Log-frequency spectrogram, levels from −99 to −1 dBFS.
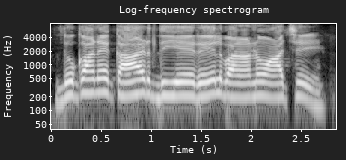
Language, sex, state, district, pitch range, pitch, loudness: Bengali, male, West Bengal, Cooch Behar, 195-220 Hz, 205 Hz, -10 LUFS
